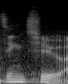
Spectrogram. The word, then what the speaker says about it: Xingqiu: Xingqiu. I never know how to pronounce his name. – Yeah, the Q's are CH's.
